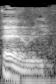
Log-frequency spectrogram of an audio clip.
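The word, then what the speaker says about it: Eyrie: I mean, Tim Winton, your book, Eerie, I think you like to call it airy. You pronounce it airy, I pronounce it eerie, but...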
